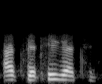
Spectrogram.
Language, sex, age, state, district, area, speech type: Bengali, female, 45-60, West Bengal, Uttar Dinajpur, urban, conversation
